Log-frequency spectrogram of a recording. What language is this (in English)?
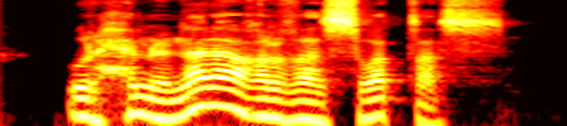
Kabyle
